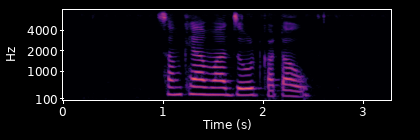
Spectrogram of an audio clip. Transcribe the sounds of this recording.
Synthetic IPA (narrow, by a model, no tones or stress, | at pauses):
sʌŋkʰjamad͡zoɽɡʱʌʈaw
